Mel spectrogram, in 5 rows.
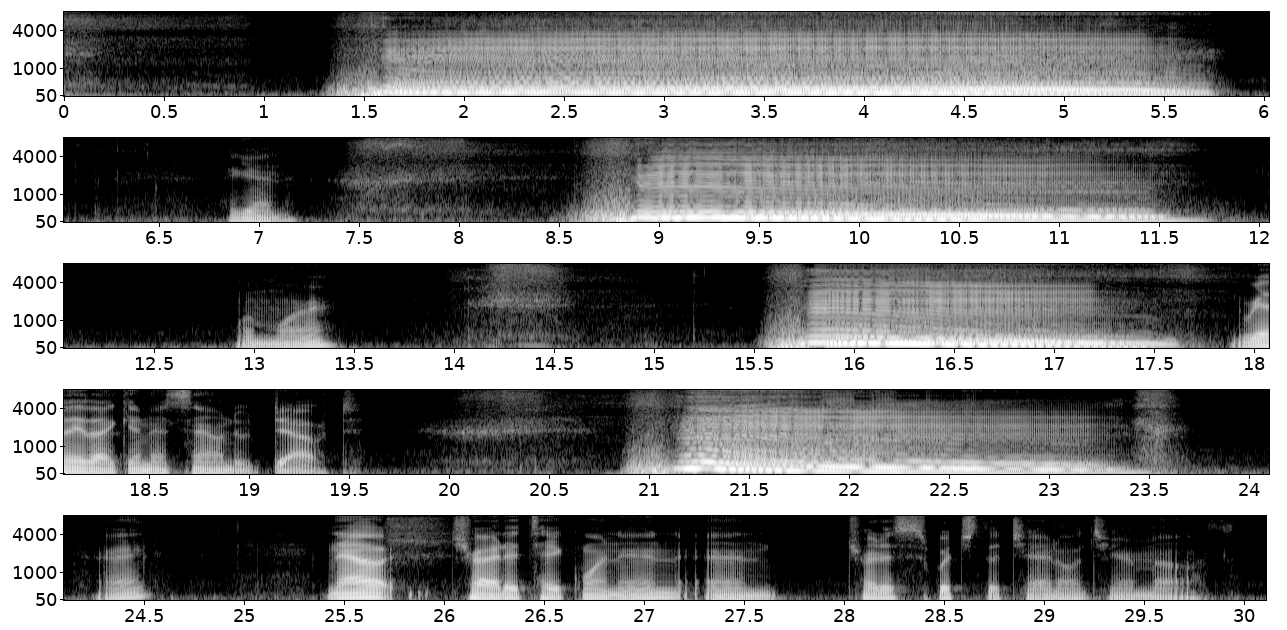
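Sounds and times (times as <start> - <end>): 
short buzzing exhales through the nose: 0.0 - 5.8, 7.4 - 11.9, 13.9 - 17.9, 19.9 - 23.7
speech: 18.6 - 19.6, 20.8 - 22.5, 25.4 - 29.9.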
